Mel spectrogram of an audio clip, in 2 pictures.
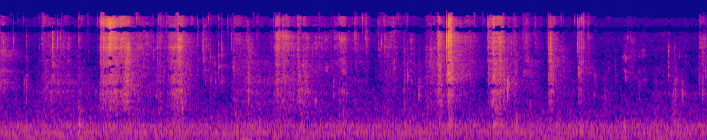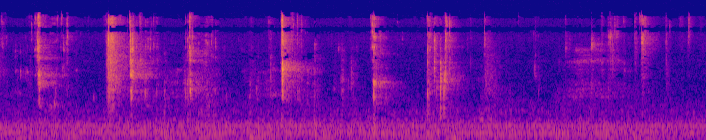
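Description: Close mouth sounds of eating boiled corn on the cob: chewing and biting, heard as a string of short, irregular wet smacks and crunches, over a faint steady hum.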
